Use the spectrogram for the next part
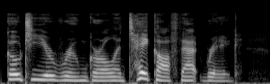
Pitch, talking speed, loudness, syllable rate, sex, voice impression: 185 Hz, 220 wpm, -20 LUFS, 4.4 syllables/s, female, very feminine, middle-aged, thin, tensed, powerful, slightly dark, slightly hard, clear, fluent, slightly raspy, slightly cool, intellectual, refreshing, slightly sincere, calm, slightly friendly, slightly reassuring, unique, slightly elegant, slightly wild, slightly sweet, lively, slightly strict, slightly intense, sharp, slightly light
